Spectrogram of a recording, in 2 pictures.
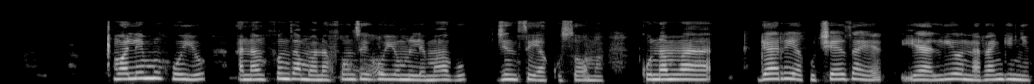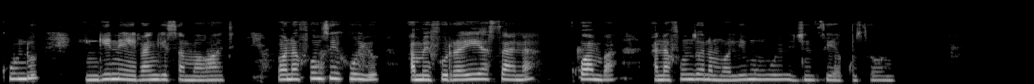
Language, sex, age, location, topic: Swahili, female, 25-35, Nairobi, education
